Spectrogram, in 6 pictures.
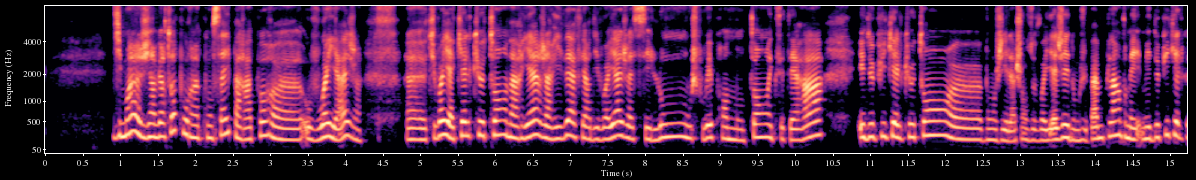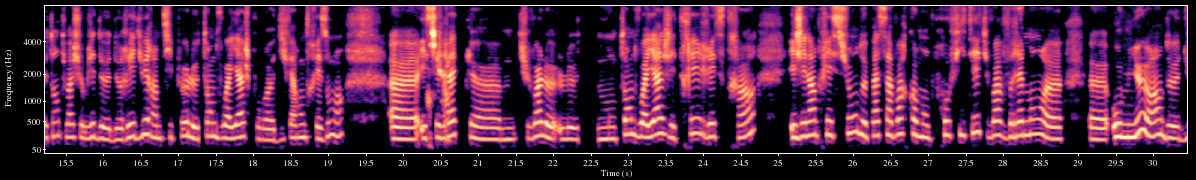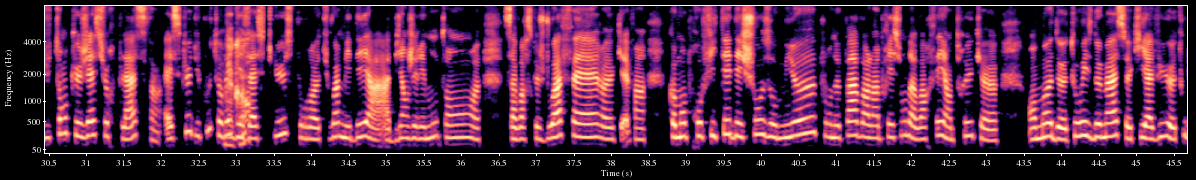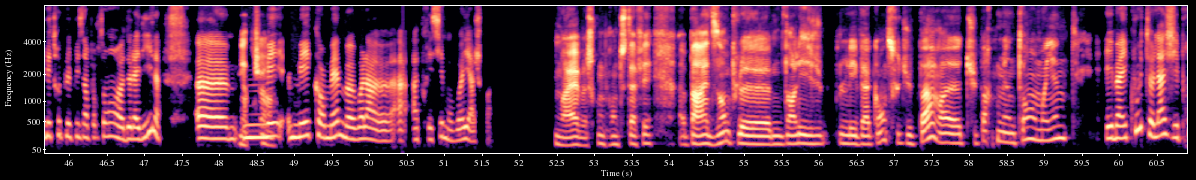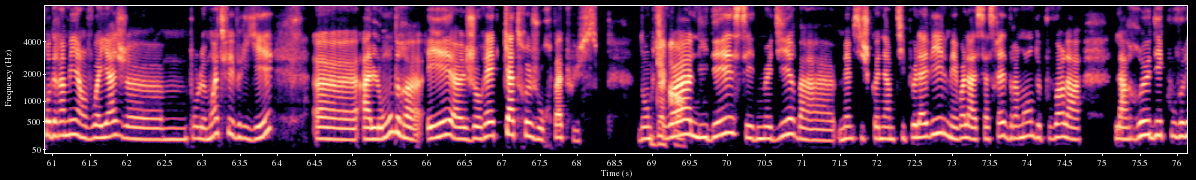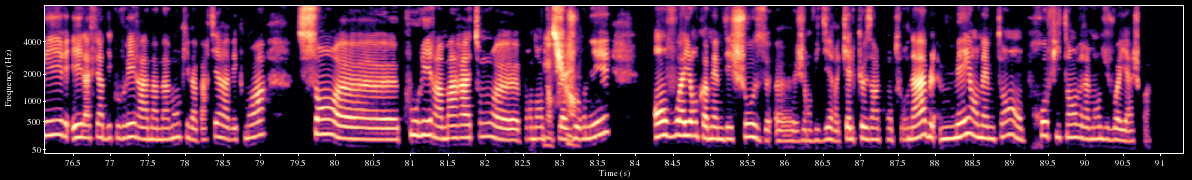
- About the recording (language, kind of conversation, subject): French, advice, Comment profiter au mieux de ses voyages quand on a peu de temps ?
- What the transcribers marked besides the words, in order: stressed: "longs"; other background noise; stressed: "vraiment"; stressed: "mieux"; stressed: "faire"; "exemple" said as "etzemple"; "moyenne" said as "moyennete"; stressed: "quatre"; drawn out: "heu"; stressed: "mais"; stressed: "profitant"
